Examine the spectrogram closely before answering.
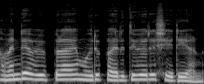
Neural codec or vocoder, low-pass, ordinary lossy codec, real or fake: none; 19.8 kHz; none; real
